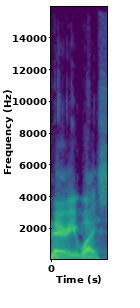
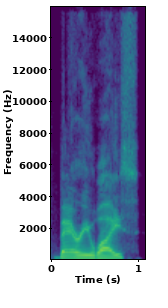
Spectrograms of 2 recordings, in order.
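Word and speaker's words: Bari Weiss: And I find that number very interesting because Bar Weiss, is that how you say her name? Barry Weiss. Yeah. Barry Weiss, that was the number she was offered for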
